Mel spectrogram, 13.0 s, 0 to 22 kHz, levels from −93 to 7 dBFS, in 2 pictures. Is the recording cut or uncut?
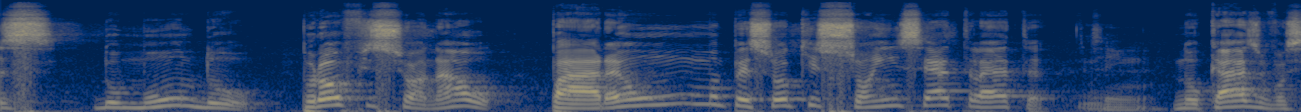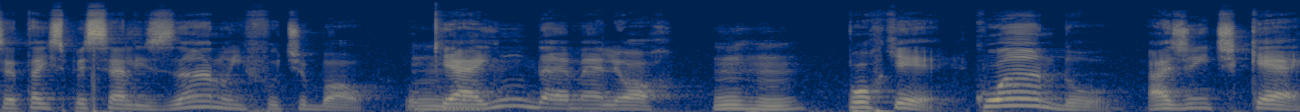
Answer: cut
